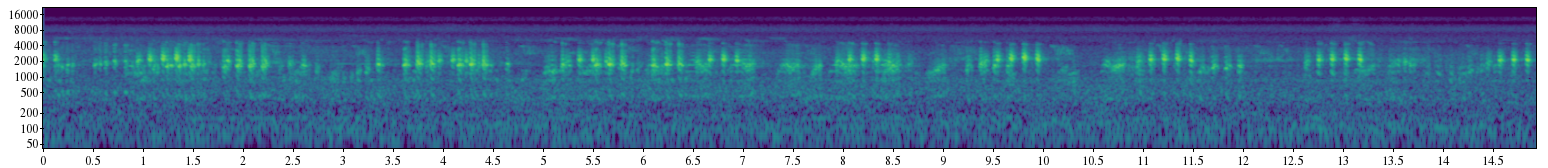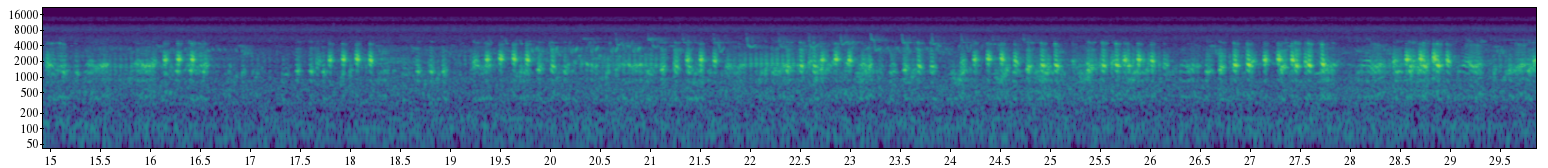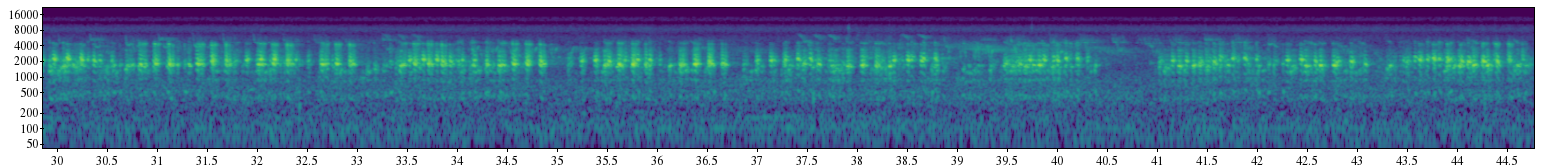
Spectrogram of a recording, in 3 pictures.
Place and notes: Chemin des Ronferons, Merville-Franceville-Plage, France - Birds and frogs
Birds and frogs during the covid-19 pandemic, Zoom H3VR, Binaural.
Normandie, France métropolitaine, France, April 2020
